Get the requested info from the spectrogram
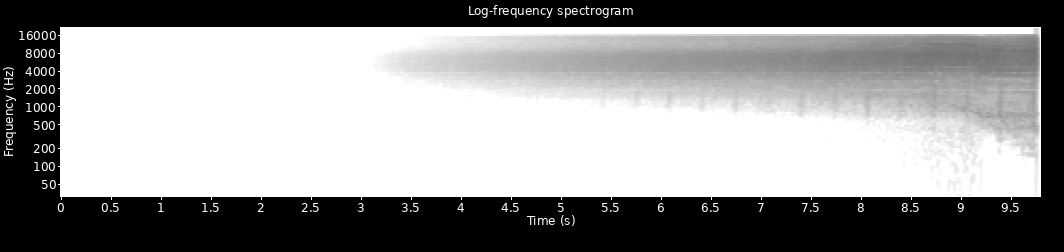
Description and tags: reverse fx 6
riser, sweep, fx, up, reverse, build, buildup, swell, uplifter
